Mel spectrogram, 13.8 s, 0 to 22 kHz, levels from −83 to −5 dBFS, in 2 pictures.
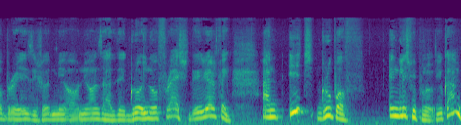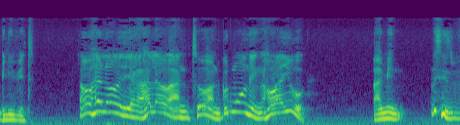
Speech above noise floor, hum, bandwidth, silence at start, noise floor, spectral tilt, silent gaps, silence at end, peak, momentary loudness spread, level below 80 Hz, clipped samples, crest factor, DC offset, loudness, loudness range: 27 dB; none; 13 kHz; 0 s; -45 dBFS; -6 dB/octave; none; 0 s; -4 dBFS; 8 LU; -46 dBFS; under 0.1%; 16 dB; 0.4%; -19 LUFS; 2 LU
